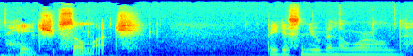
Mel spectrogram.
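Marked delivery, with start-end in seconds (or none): 0.1-1.4 much lower, slow unvoiced grumble; seething growl. Real, not acted. Gamer cursing his rival under breath, seething. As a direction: hiss it through clenched rage.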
